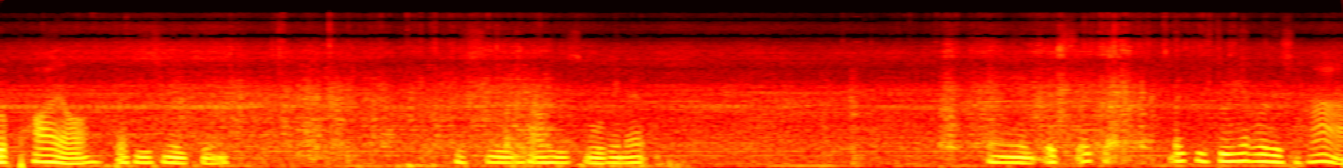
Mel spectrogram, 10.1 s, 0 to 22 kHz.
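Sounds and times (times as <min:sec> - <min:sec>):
distant diesel engine rumble: 0:00.0 - 0:10.0.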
